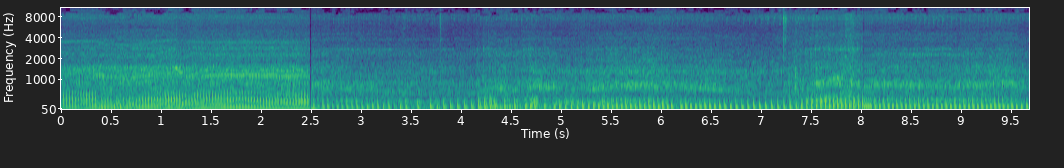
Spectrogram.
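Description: A rundown motorcycle engine rumbles and putters nearby on a rural road in Leyte, Philippines, with a throbbing, uneven rhythm, its revs rising and falling as it rides along.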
